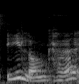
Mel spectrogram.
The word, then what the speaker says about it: Ilonka: name is ilonka yes it's ilanka it's spelled with an eye but pronounced with an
